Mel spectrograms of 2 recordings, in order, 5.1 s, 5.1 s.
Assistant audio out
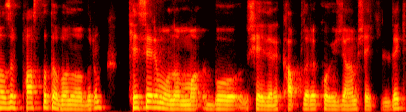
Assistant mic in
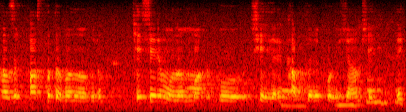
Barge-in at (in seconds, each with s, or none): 3.5 s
